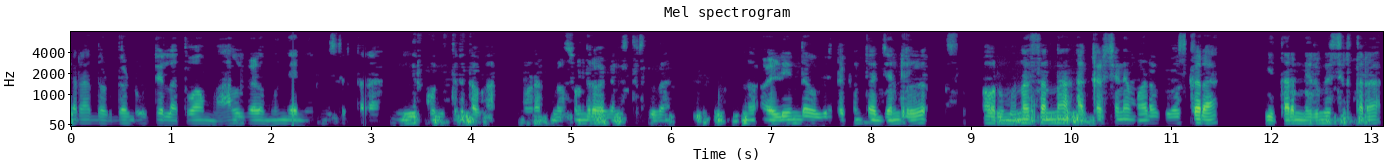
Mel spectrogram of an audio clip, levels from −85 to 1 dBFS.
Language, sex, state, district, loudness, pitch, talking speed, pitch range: Kannada, male, Karnataka, Bijapur, -28 LUFS, 105 Hz, 115 wpm, 100-110 Hz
